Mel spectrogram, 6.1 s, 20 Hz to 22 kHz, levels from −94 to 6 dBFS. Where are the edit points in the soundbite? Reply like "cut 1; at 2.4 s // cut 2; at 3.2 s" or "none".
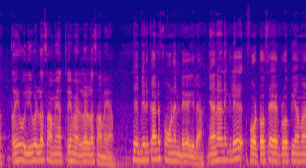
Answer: cut 1; at 2.6 s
